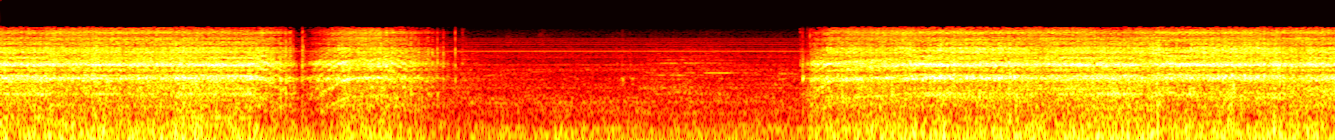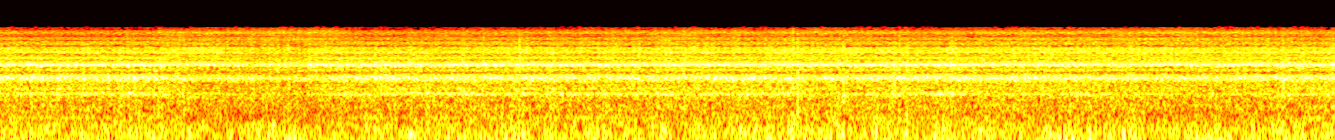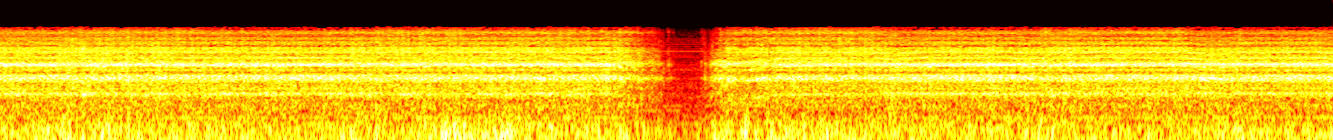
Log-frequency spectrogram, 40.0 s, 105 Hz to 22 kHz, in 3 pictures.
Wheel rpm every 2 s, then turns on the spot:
160, 100, 10, 0, 130, 160, 160, 160, 160, 160, 160, 160, 160, 160, 160, 160, 80, 150, 160, 160.
4-6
